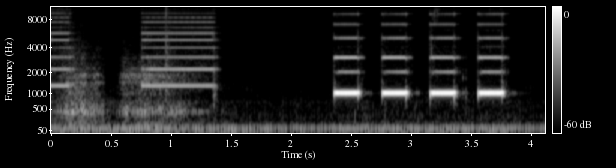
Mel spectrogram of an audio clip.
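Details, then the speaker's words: HP ProDesk 600 G3 Mini fitted with a non-T CPU: at power-on, POST beeps 3 long then 4 short, even ~1 kHz tones, indicating a power supply fault; a 90 W adapter was tried next. "Well, that's 3 beeps, 3 long followed by 4 short. Now, interesting, I'm looking up 3 long, 4 short, and it's talking about power supply."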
